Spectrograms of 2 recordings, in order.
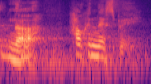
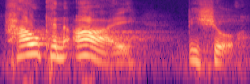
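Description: First: Said in the usual way. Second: "I" drawn out high and loud, slowly; stress on I. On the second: Shown as a demonstration. Preacher showing the congregation where the stress falls on "I". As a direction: lean hard on "I" in "How can I". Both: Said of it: "the emphasis is on the I".

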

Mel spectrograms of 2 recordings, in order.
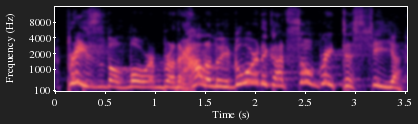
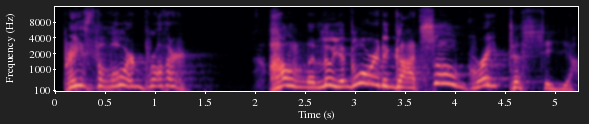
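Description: First: Gushing, much higher and louder fake praise; creepy smiley churchgoer. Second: Syrupy, higher, overly sweet church greeting; creepy smiley churchgoer. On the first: Preacher imitates the plastic churchgoer at the door, over-sweet. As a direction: lay the sweetness on thick, grinning. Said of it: "You hear that". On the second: Retold or imitated. Preacher imitates a fake-smiling churchgoer greeting a brother, syrupy. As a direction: gush fake praise with a plastic smile. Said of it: "it might goes like this".

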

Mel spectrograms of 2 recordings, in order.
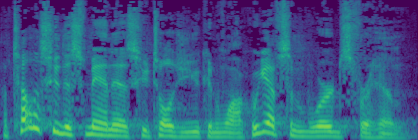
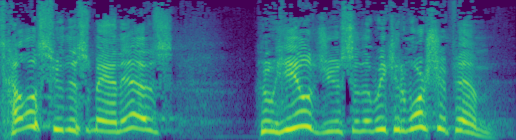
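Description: First: Softer, lower, restrained displeasure; understated threat, voice pulled back and lowered; mock stern interrogation. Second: High, louder mock enthusiasm; high-pitched, eager plea; imagined eager awe. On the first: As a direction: quietly demand the culprit's identity. Acting out the stern Pharisees instead. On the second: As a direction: act out thrilled would-be worshippers.

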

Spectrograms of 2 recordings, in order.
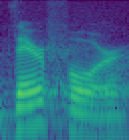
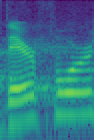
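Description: First: Said in the usual way. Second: "therefore" higher and louder with a rise; stress on "therefore". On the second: Shown as a demonstration. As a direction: spotlight the word "therefore". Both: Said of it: "therefore" statement".

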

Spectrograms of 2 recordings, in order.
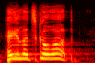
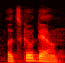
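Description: First: Slow, higher and louder, puffed-up boast; conceited. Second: Softer and lower, unhurried and settled; calm. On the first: People of Babel boasting about their tower, slow and puffed up. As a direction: swagger it, full of yourself. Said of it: "started with this big conceited". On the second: God answering the builders of Babel, calm and soft. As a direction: answer the boast quietly, unbothered. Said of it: "God's answer was a calm". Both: Retold or imitated.

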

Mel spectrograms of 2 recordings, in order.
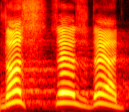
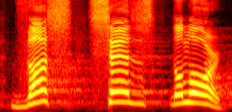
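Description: First: Slow, loud mock-solemn dad voice; dad playing prophet for attention; mock dad proclamation. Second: Slow booming prophet voice; grand biblical pronouncement; solemn proclamation. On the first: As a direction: ham up the booming dad decree. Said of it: "I'd be like". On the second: Retold or imitated. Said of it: "these kinds of phrases".

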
